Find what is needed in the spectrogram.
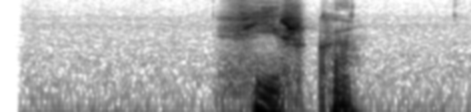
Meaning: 1. piece, counter, dib, marker, peg, token 2. invention, contrivance, device, (funny or special) idea 3. feature, peculiarity
- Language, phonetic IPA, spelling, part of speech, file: Russian, [ˈfʲiʂkə], фишка, noun, Ru-фишка.ogg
